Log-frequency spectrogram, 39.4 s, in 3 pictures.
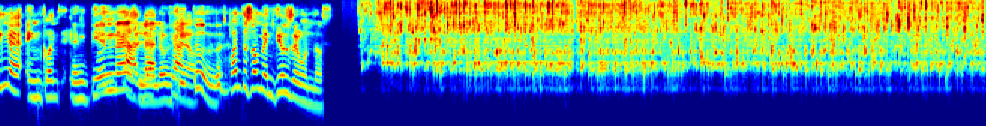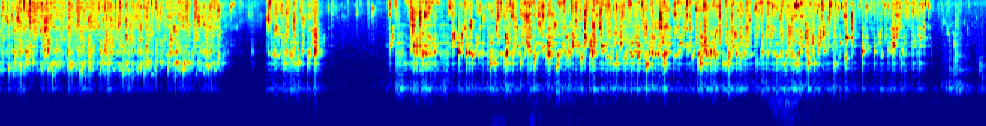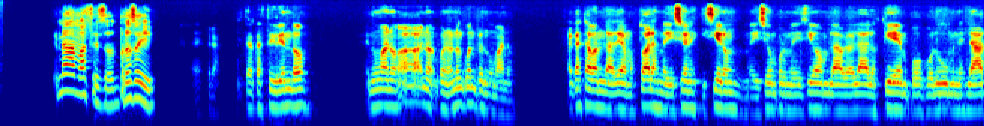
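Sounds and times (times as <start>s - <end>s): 
speech: 0.0s - 5.0s, 27.3s - 28.4s, 29.6s - 30.5s, 31.2s - 33.2s, 33.9s - 39.4s
stream of liquid pouring: 4.8s - 26.4s.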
